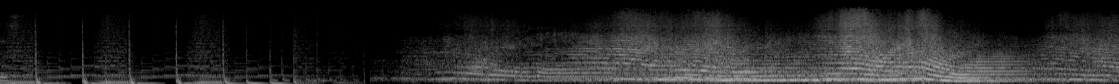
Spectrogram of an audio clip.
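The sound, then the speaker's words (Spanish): After a few seconds of sharp rhythmic thumps, the engine of a student-built Formula SAE prototype race car roars, its pitch climbing and falling as it revs and accelerates hard. No one speaks. “Fórmula SAE es una competencia de diseño de un prototipo de auto de carreras realizado exclusivamente por estudiantes universitarios activos.”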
